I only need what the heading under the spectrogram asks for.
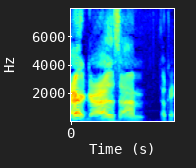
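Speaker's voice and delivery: badly done, slow, booming voice. Speaker pictures Stromberg sitting there greeting everyone: bad Stromberg impression. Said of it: "That's a bad Stromberg impression".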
